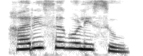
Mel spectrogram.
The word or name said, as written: ಹರಿಸಗೊಳಿಸು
